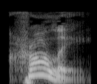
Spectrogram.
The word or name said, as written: crawly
